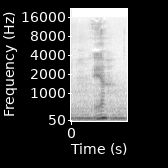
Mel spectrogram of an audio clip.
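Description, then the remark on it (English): A steady, low car engine rumble hums throughout at an even level while the car is being driven, with a brief, louder voice-like sound rising over it midway before fading back. “Maybe a little more than usual, but I don't think it's gonna make so much of a difference. Yeah, like the engine”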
